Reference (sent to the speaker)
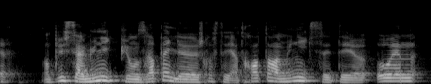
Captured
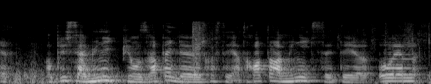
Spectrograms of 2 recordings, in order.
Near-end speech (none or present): none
